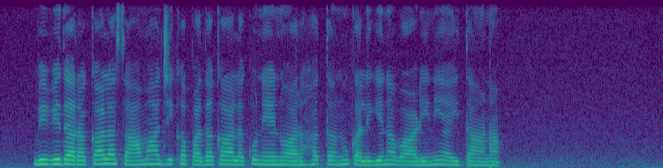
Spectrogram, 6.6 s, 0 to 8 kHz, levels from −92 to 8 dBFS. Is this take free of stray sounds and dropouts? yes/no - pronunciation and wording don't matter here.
yes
